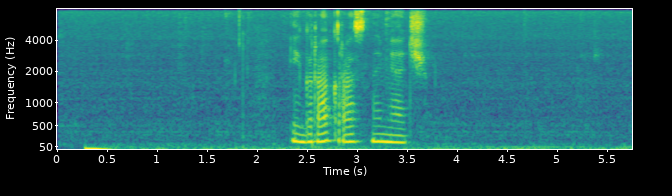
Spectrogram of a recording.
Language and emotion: Russian, neutral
